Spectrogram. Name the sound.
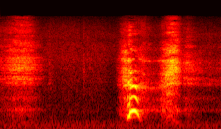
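sneeze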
